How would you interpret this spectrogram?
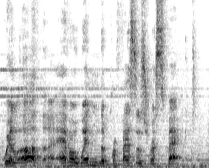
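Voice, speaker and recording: A man's voice: sits high, lively intonation, moderate pace. A man plays the dramatic narrator of an adventure serial. He announces in a melodramatic cliffhanger style. Music plays behind him. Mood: suspenseful.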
